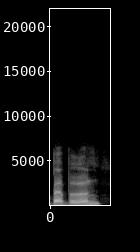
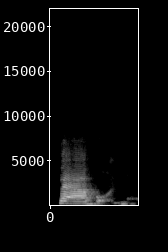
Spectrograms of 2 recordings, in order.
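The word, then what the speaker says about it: بابٌ: Okay, so how are you going to pronounce that? Is it baboon? Babun. Babun. Okay?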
